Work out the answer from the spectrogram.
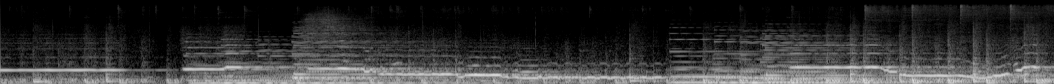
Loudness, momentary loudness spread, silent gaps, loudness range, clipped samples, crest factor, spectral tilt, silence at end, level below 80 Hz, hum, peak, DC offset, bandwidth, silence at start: -18 LUFS; 6 LU; none; 3 LU; under 0.1%; 16 dB; -8.5 dB/octave; 0 s; -26 dBFS; none; -2 dBFS; under 0.1%; 17.5 kHz; 0 s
